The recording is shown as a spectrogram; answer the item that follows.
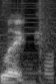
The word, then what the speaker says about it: lich: That's pronounced lick, not lich.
